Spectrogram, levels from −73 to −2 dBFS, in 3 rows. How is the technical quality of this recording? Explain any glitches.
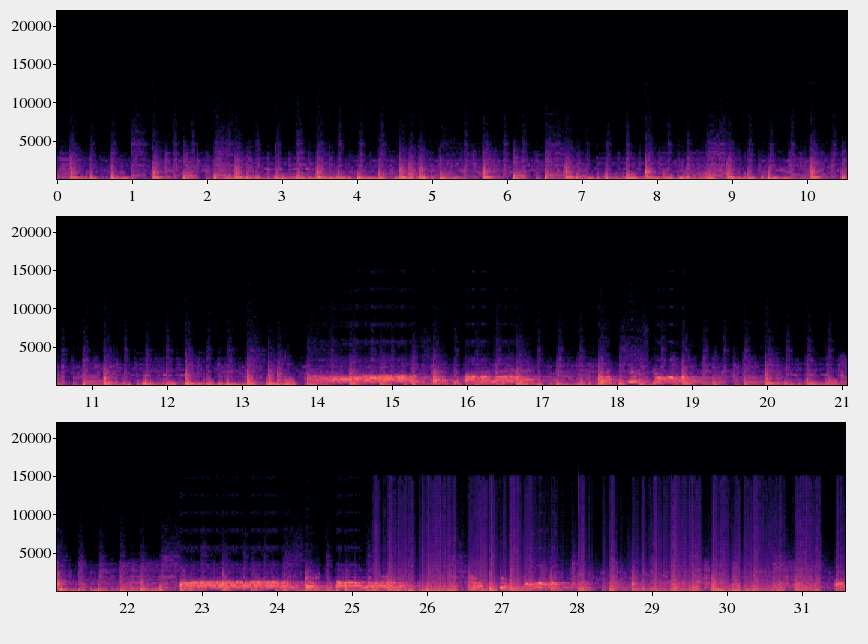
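The recording has one clear fault, confined to the final stretch. From 25.26 s to the end at 31.58 s there is a filter restarted on every block. The filter discards its internal state at each block boundary and begins again from silence, so each block opens with a small transient. These repeat as a steady buzz at 345 Hz, which fits a 128-sample block, and the buzz rises and falls with the level of the sound.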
